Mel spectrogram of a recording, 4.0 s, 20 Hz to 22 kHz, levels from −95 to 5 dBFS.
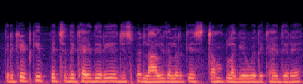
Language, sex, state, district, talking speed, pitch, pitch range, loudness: Hindi, male, Bihar, Saharsa, 265 wpm, 150 Hz, 145-155 Hz, -20 LUFS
